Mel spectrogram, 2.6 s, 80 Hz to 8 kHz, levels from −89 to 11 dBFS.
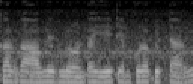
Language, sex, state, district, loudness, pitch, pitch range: Telugu, female, Andhra Pradesh, Srikakulam, -29 LUFS, 150 Hz, 145-150 Hz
